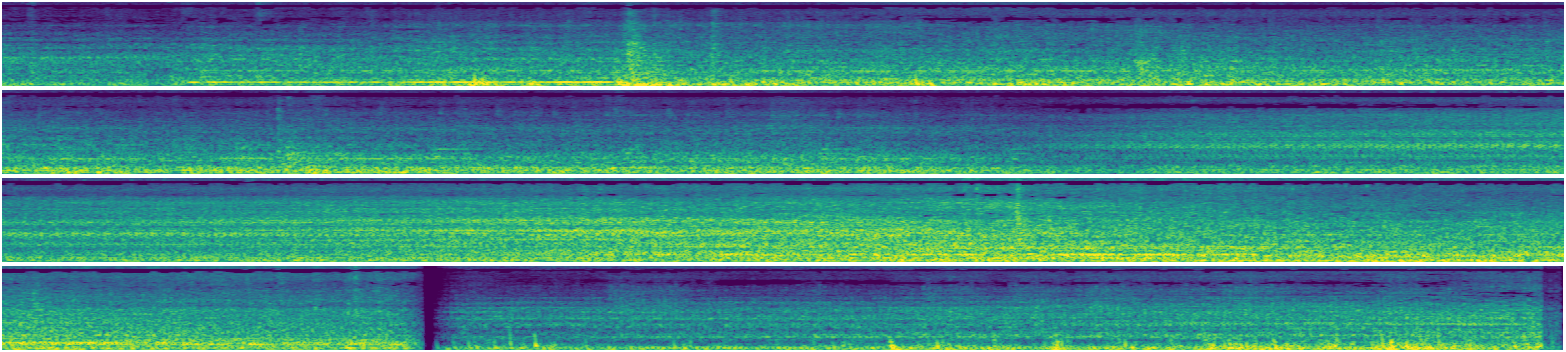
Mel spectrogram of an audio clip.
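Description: John Deere tractor engine running while pulling a Kuhn round baler at work baling flax straw. The machine sound changes abruptly twice, about halfway through and near the end, as separate takes follow one another.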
